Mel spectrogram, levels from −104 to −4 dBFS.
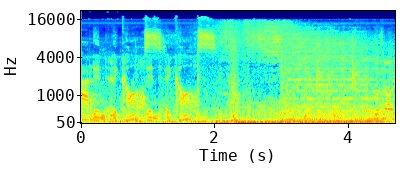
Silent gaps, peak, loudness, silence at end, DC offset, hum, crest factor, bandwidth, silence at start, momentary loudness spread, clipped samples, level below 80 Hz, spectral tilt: none; -18 dBFS; -30 LUFS; 0 s; under 0.1%; none; 12 dB; 18 kHz; 0 s; 3 LU; under 0.1%; -32 dBFS; -4 dB/octave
